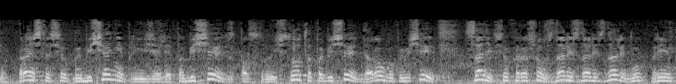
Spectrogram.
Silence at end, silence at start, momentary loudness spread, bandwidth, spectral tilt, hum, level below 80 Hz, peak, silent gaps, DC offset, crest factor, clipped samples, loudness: 0 s; 0 s; 3 LU; 8.8 kHz; -6.5 dB/octave; none; -30 dBFS; 0 dBFS; none; under 0.1%; 12 dB; under 0.1%; -13 LUFS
